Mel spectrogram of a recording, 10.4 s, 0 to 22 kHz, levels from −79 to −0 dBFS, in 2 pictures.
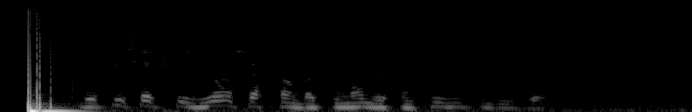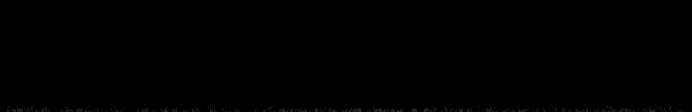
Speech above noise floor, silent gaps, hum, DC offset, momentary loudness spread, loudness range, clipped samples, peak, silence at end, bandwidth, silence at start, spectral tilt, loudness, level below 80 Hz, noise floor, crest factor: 25 dB; none; none; under 0.1%; 27 LU; 23 LU; under 0.1%; -10 dBFS; 7.5 s; 14.5 kHz; 0.2 s; -6.5 dB/octave; -43 LUFS; -46 dBFS; -76 dBFS; 26 dB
